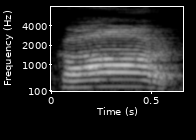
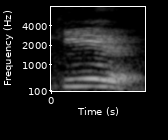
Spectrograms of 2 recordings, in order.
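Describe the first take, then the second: First: The vowel sounds like 'ah'. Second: The vowel sounds like 'eh'. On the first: The speaker calls it right. "यहाँ पे ए आ का आवाज निकालता है" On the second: The speaker calls it wrong. "इस तरह नहीं कि केर"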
